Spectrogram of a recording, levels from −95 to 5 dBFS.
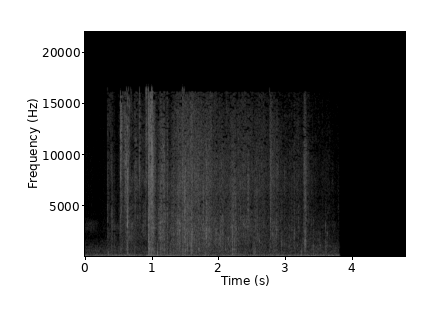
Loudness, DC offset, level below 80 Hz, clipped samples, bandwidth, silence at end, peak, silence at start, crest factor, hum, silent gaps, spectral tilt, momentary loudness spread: -49 LUFS; under 0.1%; -62 dBFS; under 0.1%; 16.5 kHz; 1 s; -16 dBFS; 0 s; 36 dB; none; none; -1 dB/octave; 19 LU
